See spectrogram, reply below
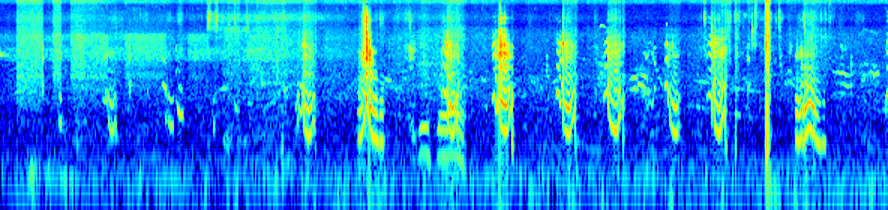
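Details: Wild francolin calling in a series of harsh, grating notes, each about half a second long, repeated roughly every second and growing louder after a quiet start.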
